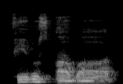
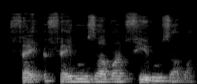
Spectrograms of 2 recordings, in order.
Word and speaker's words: Firuzabad: hiye nisbetu ila Firuzabad bi fethil fa'i ve kesriha. Firuzabad iki türlü de okunuyor. Firuzabadi'nin nesebi daha doğrusu bu zaten nesebi yani Mecdudi'nin nesebi Firuzabadi diye meşhur olmuştur. Bu da Firuzabad'da nispetledir. Firuzabadi. Fethil fa'i ve kesriha. Feyru. Yani fanı fethası ve kesresiyle ve hiye medinetu cur fi cenubiyi Şiruz.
